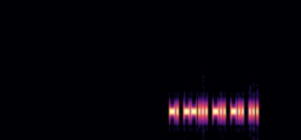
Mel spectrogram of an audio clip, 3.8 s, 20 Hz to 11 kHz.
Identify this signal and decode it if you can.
Morse code, heard as a keyed tone, about 53 wpm, 700 Hz. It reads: N7DDS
